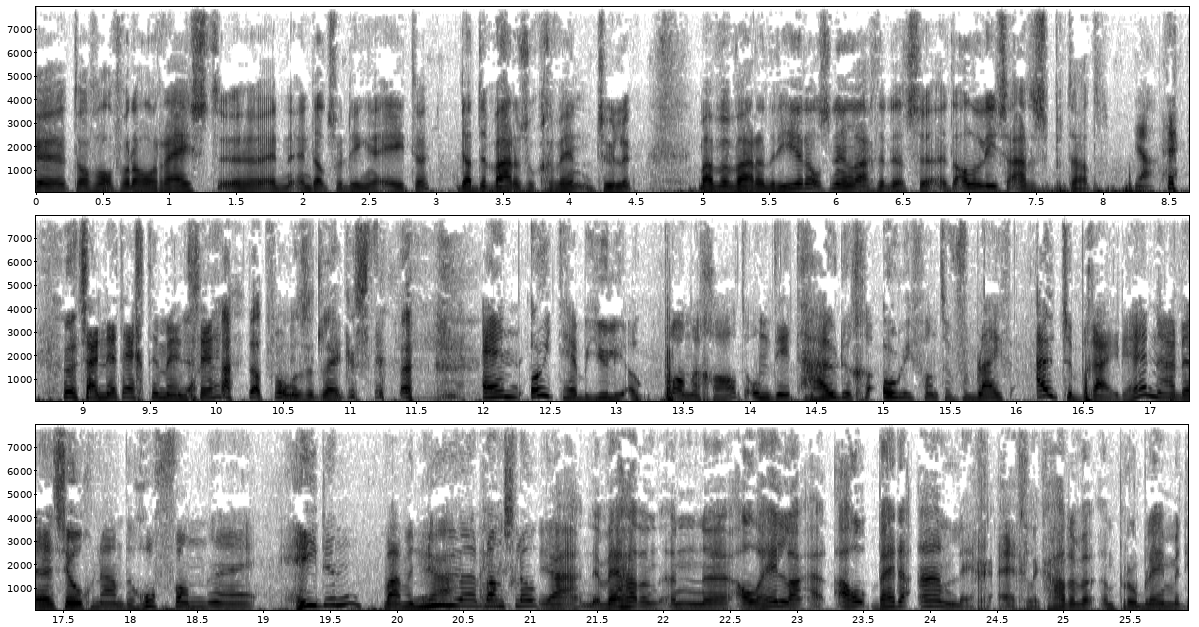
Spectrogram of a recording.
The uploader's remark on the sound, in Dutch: Wandeling door het Noorder dierenpark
